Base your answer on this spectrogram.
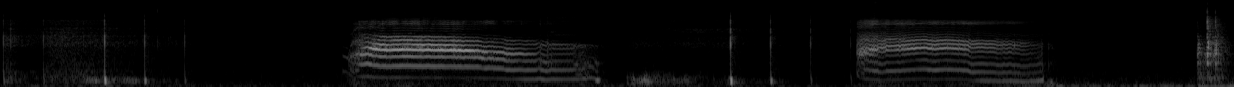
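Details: Black female house cat, seven years old, meowing: two long, harmonic-rich meows of about a second each, gently falling in pitch, with faint clicks and taps between them in a quiet room.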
